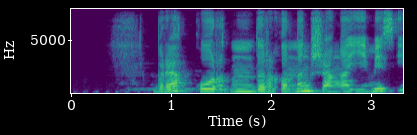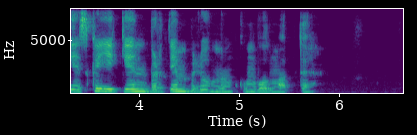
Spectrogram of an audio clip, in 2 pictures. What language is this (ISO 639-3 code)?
kaz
